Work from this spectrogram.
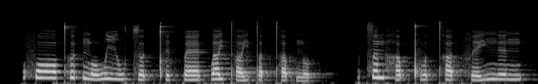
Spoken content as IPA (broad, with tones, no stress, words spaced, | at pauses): fɔː˥t̪ʰɵ˥t̚ŋo˨˥w iː˨˧wt͡sɵ˨˥t̚pʰɪ˨k̚ pɛː˧k̚lɐ˥jt̪ʰɐ˨˥j t̪ɐ˧t̚t̪ʰɐ˧p̚n̪ʊ˨k̚ | t͡sɐ˥nhɐ˨˥p̚ kʷʰɐ˨˥t̚t̪ʰɐ˨t̚fe˨˥j ŋɪ˥ŋ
